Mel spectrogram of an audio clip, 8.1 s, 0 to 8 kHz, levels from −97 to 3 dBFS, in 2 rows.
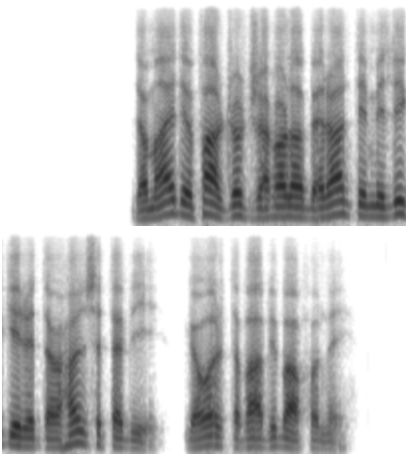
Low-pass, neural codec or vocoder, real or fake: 7.2 kHz; codec, 16 kHz, 0.3 kbps, FocalCodec; fake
